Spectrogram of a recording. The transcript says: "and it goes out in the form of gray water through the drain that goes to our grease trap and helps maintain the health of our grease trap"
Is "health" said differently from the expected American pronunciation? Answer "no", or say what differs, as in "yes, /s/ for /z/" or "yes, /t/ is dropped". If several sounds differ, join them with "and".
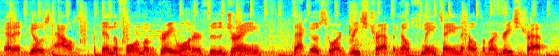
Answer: no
